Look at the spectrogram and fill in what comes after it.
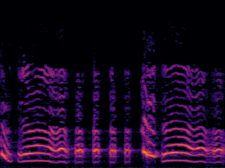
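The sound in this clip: A young child cries loudly, with long, wavering wails around a run of short, choppy sobs and gasps.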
